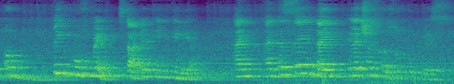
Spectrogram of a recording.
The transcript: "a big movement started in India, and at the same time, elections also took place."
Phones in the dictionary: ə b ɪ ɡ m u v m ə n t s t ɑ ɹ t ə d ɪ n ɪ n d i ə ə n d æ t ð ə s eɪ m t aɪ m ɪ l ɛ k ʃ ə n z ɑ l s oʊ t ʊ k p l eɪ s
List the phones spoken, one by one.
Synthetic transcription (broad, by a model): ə b ɪ ɡ m u v m ə n t s t ɑ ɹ t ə d ɪ n ɪ n d i ə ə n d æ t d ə s eɪ m t aɪ m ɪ l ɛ k ʃ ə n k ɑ s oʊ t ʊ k p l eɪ s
